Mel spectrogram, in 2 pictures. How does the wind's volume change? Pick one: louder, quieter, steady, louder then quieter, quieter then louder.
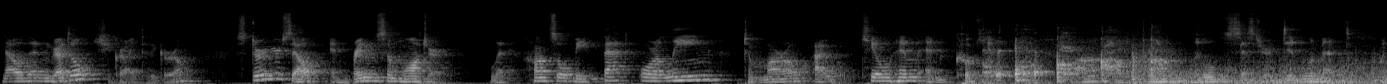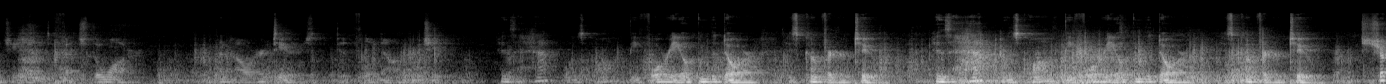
louder.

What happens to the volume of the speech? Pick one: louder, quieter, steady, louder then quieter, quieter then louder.
louder.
